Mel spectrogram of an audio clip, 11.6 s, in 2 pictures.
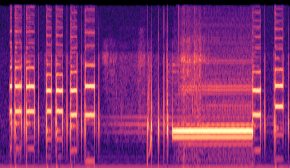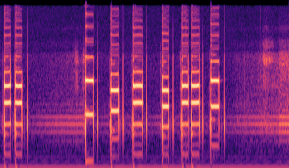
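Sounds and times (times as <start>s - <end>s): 
telephone: 0.2s - 2.0s, 3.4s - 6.3s, 7.5s - 10.3s.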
